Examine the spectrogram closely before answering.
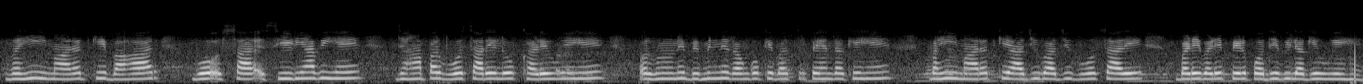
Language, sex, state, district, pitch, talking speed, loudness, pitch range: Hindi, female, Chhattisgarh, Bastar, 260 Hz, 165 wpm, -18 LUFS, 255-270 Hz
